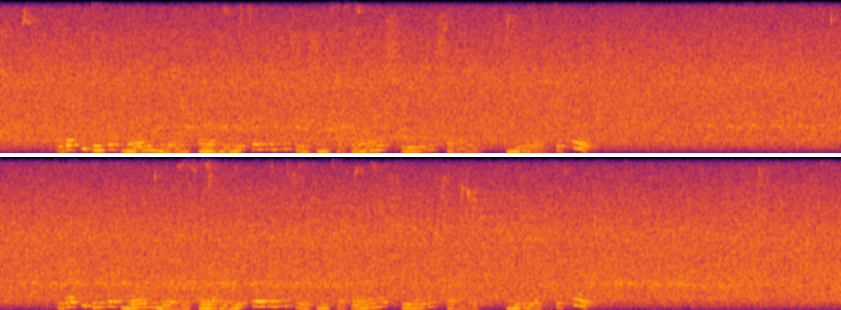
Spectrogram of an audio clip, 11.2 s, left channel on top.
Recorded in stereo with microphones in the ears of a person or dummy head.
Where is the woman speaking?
70° left (ahead or behind), 5.5 m.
